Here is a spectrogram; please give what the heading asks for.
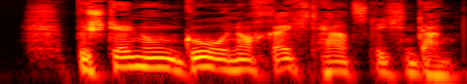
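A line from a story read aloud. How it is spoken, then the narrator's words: Plain. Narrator (German): sagte ich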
